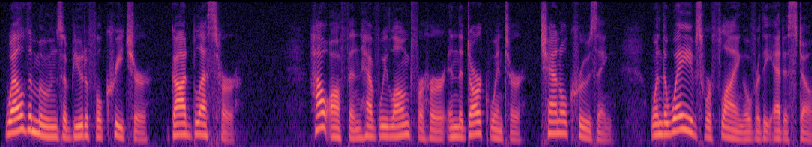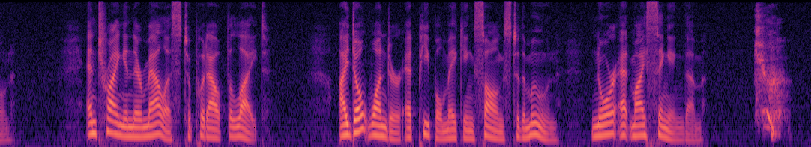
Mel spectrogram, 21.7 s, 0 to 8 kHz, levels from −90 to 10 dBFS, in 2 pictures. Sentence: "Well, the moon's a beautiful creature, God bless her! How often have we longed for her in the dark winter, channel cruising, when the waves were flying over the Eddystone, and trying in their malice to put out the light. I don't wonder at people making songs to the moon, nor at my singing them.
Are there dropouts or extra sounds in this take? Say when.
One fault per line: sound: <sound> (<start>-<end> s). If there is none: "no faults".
sound: sneeze (20.9-21.4 s)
